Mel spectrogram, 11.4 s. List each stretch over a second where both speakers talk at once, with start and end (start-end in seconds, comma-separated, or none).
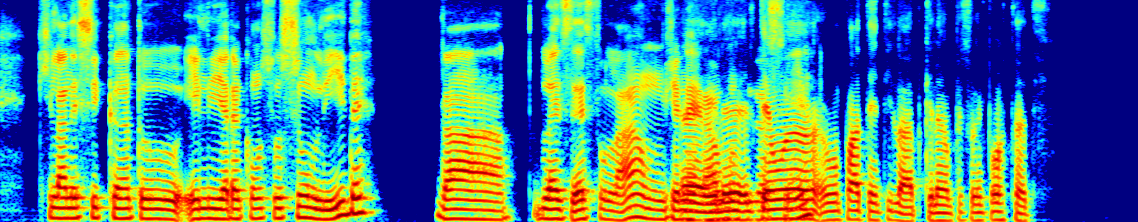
6.8-8.1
